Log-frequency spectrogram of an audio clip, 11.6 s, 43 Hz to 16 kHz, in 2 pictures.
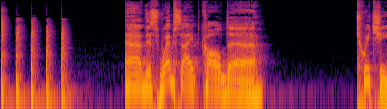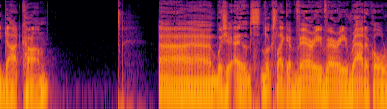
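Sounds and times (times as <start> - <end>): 
knocking on a door: 0.0 - 1.2
speech: 2.0 - 4.0, 5.4 - 6.6, 8.2 - 11.6.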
